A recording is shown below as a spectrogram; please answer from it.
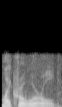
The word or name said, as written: microworld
